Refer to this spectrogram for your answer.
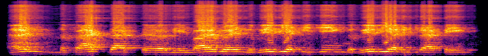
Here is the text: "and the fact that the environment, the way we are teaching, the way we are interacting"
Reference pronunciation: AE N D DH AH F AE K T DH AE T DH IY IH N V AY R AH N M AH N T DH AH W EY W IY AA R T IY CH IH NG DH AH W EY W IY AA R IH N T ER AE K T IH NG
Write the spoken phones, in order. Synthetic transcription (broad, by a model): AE N D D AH F AE K T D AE T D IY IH N V AY AH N M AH N T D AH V EY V IY AA R T IY CH IH NG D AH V EY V IY AA R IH N T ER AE K T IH NG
